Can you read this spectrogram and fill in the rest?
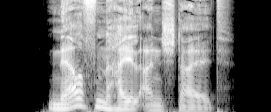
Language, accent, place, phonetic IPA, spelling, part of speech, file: German, Germany, Berlin, [ˈnɛʁfn̩ˌhaɪ̯lʔanʃtalt], Nervenheilanstalt, noun, De-Nervenheilanstalt.ogg
- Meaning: mental hospital, psychiatric hospital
